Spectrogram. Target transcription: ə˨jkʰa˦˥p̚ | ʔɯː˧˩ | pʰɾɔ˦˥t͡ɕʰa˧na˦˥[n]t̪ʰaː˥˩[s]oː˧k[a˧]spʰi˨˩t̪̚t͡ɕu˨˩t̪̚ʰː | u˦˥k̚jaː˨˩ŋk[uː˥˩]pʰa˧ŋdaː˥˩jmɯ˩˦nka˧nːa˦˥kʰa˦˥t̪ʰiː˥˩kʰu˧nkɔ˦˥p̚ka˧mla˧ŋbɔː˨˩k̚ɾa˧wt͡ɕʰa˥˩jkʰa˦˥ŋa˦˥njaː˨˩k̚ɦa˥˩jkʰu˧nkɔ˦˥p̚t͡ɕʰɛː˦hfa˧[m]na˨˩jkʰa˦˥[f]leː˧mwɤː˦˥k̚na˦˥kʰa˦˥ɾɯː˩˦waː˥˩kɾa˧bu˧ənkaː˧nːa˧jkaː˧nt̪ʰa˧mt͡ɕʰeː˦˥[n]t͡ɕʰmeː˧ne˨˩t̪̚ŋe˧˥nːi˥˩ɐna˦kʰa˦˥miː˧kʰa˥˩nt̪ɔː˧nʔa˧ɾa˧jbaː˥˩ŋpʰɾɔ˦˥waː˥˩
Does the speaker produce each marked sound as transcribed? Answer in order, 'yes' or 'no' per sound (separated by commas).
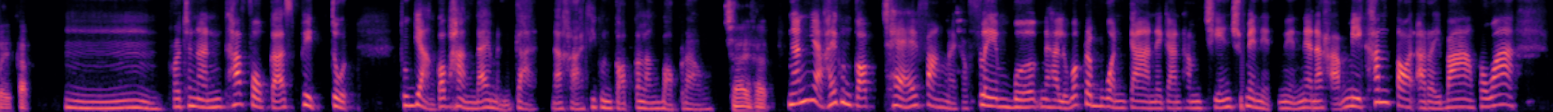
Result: yes, no, no, no, no, yes, yes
